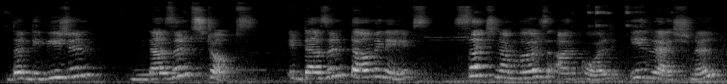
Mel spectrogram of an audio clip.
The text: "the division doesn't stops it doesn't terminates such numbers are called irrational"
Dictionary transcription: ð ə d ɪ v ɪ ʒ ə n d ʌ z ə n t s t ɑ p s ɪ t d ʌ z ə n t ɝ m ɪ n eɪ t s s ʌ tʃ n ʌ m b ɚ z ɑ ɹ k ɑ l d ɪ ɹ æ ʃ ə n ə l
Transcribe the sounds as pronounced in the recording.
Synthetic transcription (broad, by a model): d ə d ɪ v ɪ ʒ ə n d ʌ z ə n t s t ɑ p s ɪ t d ʌ z ə n t ɝ m ɪ n eɪ t s s ʌ tʃ n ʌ m b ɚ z ɑ ɹ k ɑ l d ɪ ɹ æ ʃ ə n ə l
